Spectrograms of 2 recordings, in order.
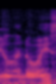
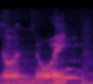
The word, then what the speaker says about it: Illinois: don't say Illinois, it's Illinois. It's Yeah. technically a French word. What if I French pronounced it Illinois? Illinois. That's still more acceptable than Illinois, Illinois? because the S is not said, it's silent.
